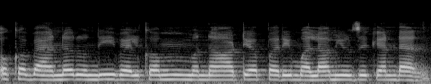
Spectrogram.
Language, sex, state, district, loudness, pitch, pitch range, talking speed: Telugu, female, Andhra Pradesh, Srikakulam, -16 LUFS, 215 Hz, 215-225 Hz, 125 wpm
